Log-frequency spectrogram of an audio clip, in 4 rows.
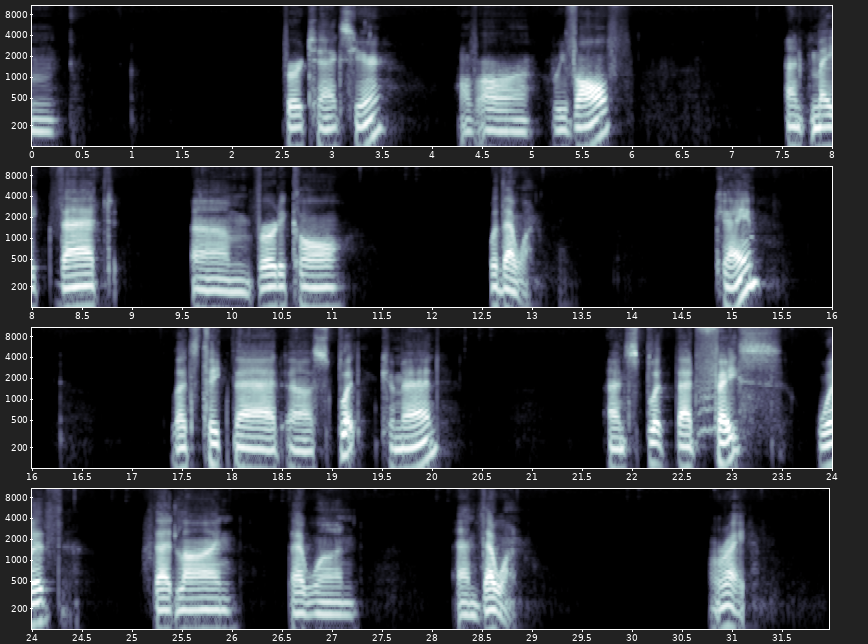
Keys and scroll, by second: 0.8 u, 7.6 Escape, 8.5 v.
